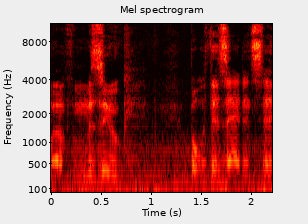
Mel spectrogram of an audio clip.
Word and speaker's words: Masuch: Massuk. It is a little bit odd. It's But there's like a zed sound in there.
